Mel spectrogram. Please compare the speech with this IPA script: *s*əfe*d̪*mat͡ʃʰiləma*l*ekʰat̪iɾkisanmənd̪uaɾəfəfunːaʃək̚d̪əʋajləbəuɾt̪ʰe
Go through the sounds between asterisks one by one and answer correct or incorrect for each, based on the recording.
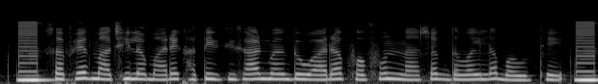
correct, correct, incorrect

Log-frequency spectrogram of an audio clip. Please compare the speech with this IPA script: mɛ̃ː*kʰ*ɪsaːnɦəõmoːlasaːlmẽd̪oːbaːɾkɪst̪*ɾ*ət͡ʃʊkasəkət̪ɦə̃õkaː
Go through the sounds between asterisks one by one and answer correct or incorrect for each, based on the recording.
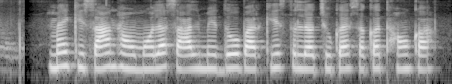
incorrect, incorrect

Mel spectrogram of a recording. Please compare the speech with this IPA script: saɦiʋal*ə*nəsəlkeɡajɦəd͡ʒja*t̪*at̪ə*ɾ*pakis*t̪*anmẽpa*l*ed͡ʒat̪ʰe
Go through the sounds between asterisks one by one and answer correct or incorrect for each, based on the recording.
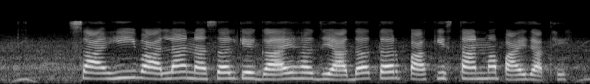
incorrect, incorrect, correct, correct, incorrect

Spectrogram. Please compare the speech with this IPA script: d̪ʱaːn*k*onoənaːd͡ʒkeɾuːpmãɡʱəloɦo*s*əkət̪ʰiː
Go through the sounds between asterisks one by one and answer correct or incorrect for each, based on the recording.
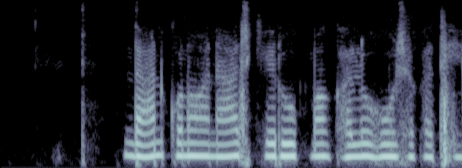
correct, incorrect

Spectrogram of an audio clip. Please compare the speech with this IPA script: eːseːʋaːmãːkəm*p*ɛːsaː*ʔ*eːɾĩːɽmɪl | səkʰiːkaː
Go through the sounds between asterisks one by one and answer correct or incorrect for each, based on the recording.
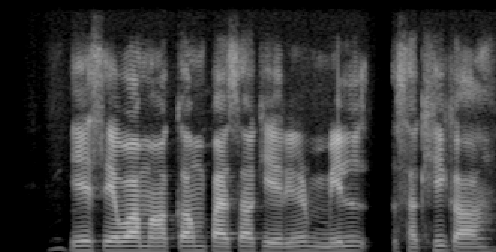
correct, incorrect

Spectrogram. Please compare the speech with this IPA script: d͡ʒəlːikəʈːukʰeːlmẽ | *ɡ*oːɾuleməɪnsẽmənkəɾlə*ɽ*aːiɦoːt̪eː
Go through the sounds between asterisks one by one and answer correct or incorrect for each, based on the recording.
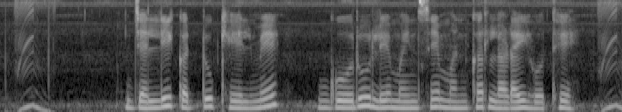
correct, correct

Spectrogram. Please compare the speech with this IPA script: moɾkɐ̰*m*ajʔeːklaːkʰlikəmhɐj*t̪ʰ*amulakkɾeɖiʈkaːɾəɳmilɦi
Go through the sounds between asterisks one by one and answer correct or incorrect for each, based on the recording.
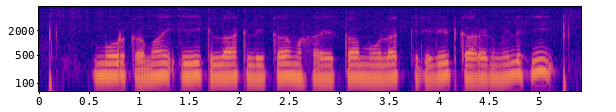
correct, incorrect

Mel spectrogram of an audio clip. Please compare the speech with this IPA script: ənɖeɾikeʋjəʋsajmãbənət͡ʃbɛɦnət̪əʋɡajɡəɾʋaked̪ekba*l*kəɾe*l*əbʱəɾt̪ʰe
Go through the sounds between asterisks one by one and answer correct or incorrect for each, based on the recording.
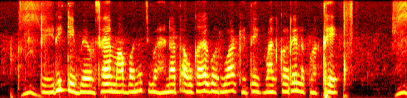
correct, correct

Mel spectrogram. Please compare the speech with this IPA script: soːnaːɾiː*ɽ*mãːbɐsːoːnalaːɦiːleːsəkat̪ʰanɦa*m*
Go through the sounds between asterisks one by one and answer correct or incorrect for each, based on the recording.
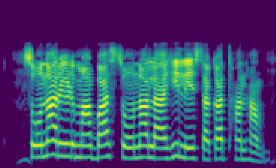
correct, correct

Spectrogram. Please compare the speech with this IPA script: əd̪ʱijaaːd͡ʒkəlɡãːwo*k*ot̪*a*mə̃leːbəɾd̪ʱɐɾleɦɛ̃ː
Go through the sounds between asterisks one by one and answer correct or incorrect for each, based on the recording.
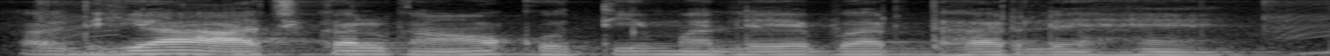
correct, incorrect

